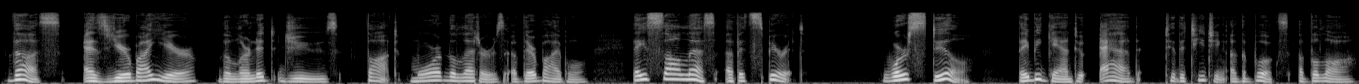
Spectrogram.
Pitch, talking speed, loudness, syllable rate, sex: 155 Hz, 165 wpm, -19 LUFS, 4.1 syllables/s, female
